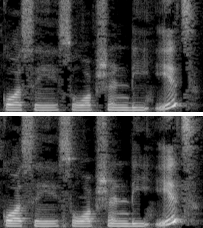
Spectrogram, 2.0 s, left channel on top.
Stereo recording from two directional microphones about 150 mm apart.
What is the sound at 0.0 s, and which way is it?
Speech, 40° left (ahead or behind).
